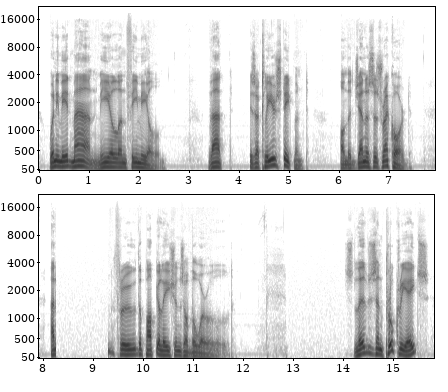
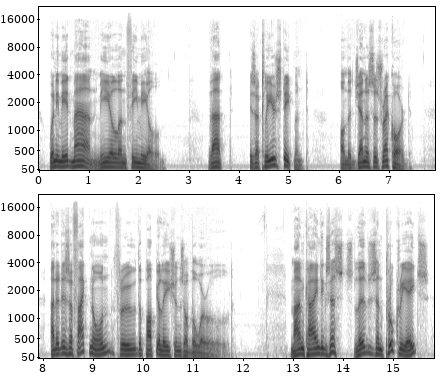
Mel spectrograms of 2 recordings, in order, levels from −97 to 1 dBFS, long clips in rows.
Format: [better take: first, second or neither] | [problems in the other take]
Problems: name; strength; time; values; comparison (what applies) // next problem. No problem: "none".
second | audio cutting out; at 8.5 s for 1 s and at 13 s for 1 s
